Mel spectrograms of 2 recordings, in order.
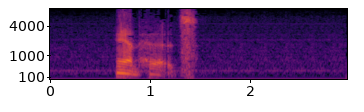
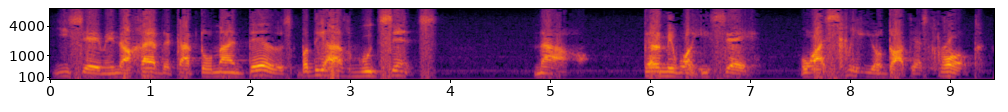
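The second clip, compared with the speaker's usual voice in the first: threat. Acted. Captain threatening Poirot.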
